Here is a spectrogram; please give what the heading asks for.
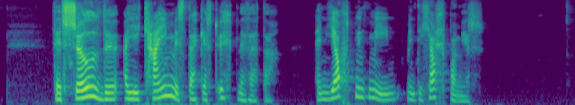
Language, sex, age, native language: Icelandic, female, 40-49, Icelandic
